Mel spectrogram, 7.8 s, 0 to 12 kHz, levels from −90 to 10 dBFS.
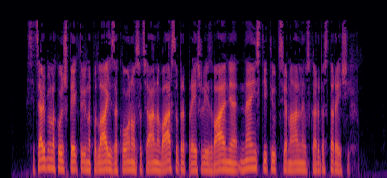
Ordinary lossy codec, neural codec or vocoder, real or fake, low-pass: MP3, 32 kbps; none; real; 10.8 kHz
